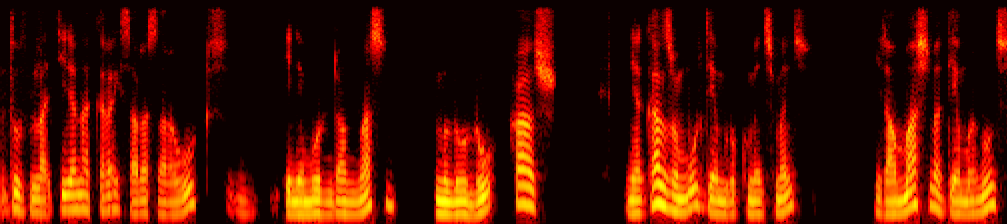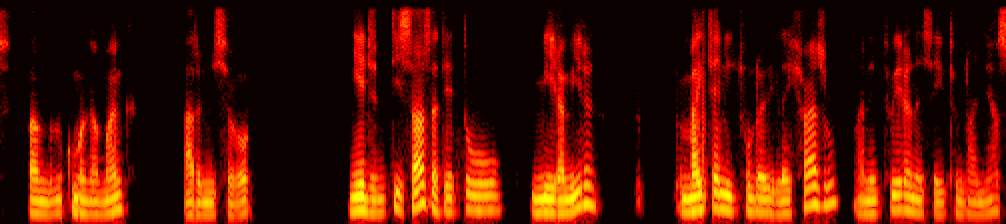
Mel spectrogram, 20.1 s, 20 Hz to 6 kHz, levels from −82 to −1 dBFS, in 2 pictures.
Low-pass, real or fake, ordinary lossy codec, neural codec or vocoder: 5.4 kHz; fake; AAC, 48 kbps; codec, 16 kHz, about 1 kbps, DyCAST, with the encoder's durations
